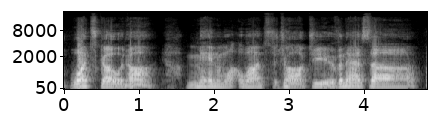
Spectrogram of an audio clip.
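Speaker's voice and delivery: loud, stretched mocking imitation; stupid Kyle voice. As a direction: holler like a nosy doofus making sure everyone hears. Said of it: "yelling it in his stupid Kyle voice".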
